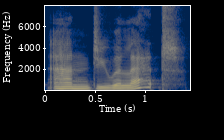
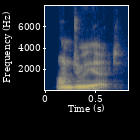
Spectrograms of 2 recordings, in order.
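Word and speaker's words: andouillette: me with my pronunciation is it andy willett andreyet oh that's much better andrea what's the difference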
